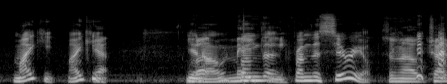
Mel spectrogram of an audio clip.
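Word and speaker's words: Meike: Yes, 51.8 from, how do you say it, Makey? Oh, Makey. Yeah, I wrote to them because I keep saying Mikey.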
